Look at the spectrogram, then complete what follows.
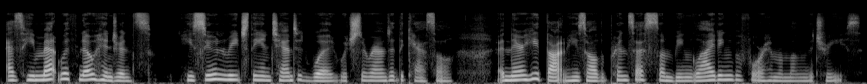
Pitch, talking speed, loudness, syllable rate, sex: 185 Hz, 215 wpm, -22 LUFS, 5.8 syllables/s, female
